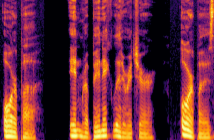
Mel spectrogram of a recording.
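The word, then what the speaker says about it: Orpah: important anyway opilia Orphus Oprah Orca Satan it's pronounced orpa in rinic literature Ora is the mother of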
